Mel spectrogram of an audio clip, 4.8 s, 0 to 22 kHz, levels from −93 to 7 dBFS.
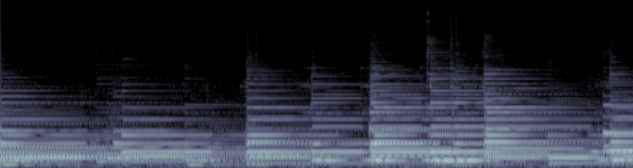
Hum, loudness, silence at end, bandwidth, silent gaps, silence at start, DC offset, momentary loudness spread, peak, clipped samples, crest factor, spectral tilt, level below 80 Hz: none; -29 LUFS; 0 s; 5.8 kHz; none; 0 s; under 0.1%; 6 LU; -14 dBFS; under 0.1%; 14 dB; -10 dB/octave; -58 dBFS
